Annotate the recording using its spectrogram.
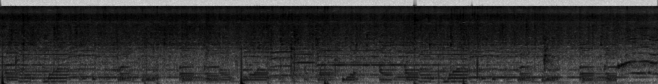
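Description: Chopped green capsicum sizzling as it fries in oil in a kadai, a steady hiss with a few short knocks.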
